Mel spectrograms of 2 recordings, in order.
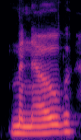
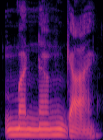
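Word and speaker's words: Monangai: So, Kyle Manangi, my wife was like, if you say Kylie Manog, I won't fault you for that. I butchered the name on the DFS show last Friday with Joe Mattz. He got quite a kick out of but I got now it's Manungi.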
